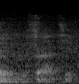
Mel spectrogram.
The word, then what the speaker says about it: Efratia: Si pronuncia Efrazia. It's the unique in the world. There is no other Efrazia. Nome particolare. È per questo che chiedo, perché secondo me è un suono molto. Suona effrazione, no?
